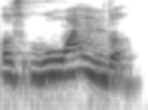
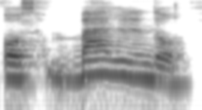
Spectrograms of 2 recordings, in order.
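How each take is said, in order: First: The W is pronounced like a U sound. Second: The W is pronounced like a B sound. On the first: The speaker calls it wrong. "pero yo no digo Oswaldo" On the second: The speaker calls it right. "Y a veces la doble U suena como B"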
